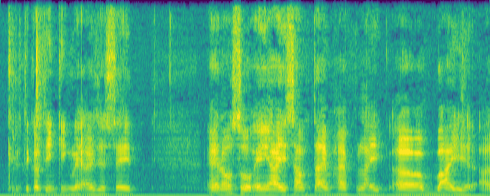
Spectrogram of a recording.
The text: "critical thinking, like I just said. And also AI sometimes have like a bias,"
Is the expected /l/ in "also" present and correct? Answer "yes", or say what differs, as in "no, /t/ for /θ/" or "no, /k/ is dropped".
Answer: yes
